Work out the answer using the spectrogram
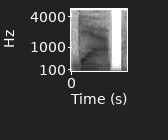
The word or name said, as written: gap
